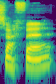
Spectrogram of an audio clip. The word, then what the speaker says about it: SAFER: Um you might see the word safer on the screen. Um it's pronounced sapphire in French.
